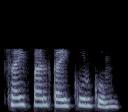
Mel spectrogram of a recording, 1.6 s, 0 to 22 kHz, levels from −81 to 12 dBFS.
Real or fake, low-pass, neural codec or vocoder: real; 3.6 kHz; none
